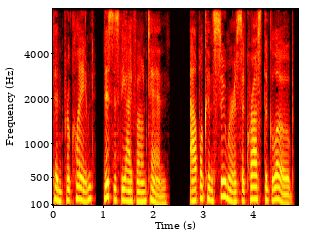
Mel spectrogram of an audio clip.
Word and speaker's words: iPhone X: to pronounce its name the X refers to the Roman numeral 10 not the letter of the alphabet and is supposed to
